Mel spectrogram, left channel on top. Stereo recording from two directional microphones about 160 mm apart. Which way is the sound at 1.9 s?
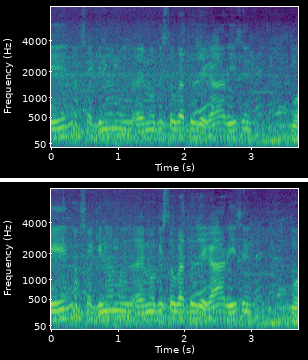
25° right (ahead or behind).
